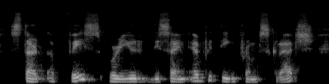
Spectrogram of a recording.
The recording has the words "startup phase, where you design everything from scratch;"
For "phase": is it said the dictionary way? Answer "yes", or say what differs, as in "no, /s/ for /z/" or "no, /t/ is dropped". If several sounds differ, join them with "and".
no, /s/ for /z/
